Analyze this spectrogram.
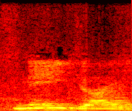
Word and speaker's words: Magi: 라틴어로 하면 그냥 막이지만 영어는 자꾸 사람들이 이 발음을 갖다가 다르게 하니까 그러면 Magi 이렇게 읽어야 되죠.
